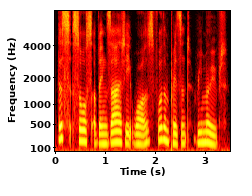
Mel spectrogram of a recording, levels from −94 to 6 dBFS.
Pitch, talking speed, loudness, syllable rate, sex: 175 Hz, 155 wpm, -18 LUFS, 4.7 syllables/s, female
